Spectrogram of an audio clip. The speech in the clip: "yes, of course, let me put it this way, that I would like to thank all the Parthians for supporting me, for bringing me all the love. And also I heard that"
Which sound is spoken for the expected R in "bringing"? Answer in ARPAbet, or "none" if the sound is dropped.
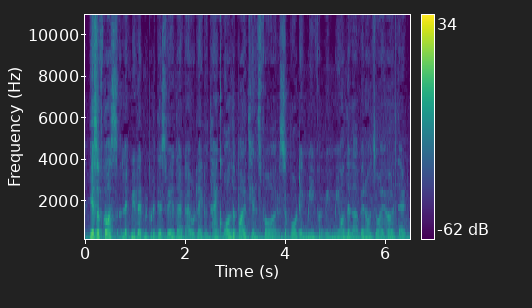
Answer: none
